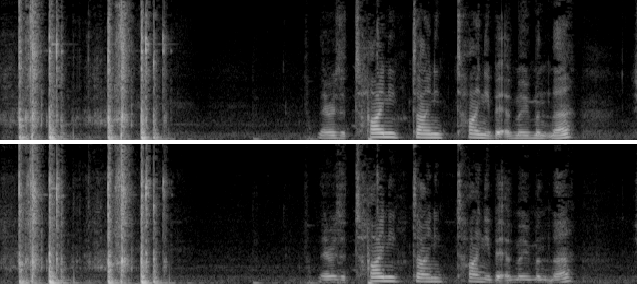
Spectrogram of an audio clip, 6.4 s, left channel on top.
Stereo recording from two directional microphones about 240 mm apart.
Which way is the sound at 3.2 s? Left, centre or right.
Left.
